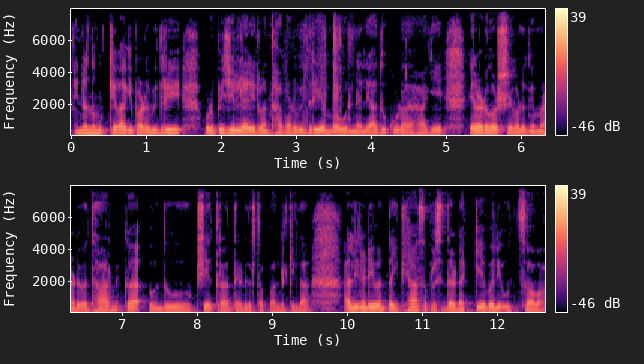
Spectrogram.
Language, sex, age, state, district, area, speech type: Kannada, female, 30-45, Karnataka, Udupi, rural, spontaneous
